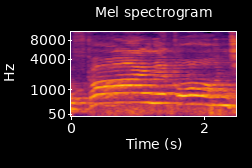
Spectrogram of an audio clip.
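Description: A woman singing long held notes over musical accompaniment, played loud through a sound system; the phrase starts just after a brief pause and steps down to a lower note near the end.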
